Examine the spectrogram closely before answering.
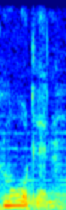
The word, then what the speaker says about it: Magdalen: I won't butcher the Latin name, but effectively it's the College of Mary Magdalene, usually pronounced Mlin.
